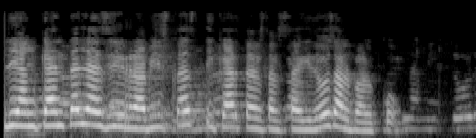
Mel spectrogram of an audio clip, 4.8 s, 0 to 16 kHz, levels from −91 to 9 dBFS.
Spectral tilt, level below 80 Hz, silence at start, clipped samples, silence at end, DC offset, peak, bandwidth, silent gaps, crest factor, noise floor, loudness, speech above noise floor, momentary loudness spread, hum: -5 dB/octave; -64 dBFS; 0.05 s; under 0.1%; 0.05 s; under 0.1%; -2 dBFS; 11 kHz; none; 16 dB; -36 dBFS; -16 LUFS; 20 dB; 12 LU; none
